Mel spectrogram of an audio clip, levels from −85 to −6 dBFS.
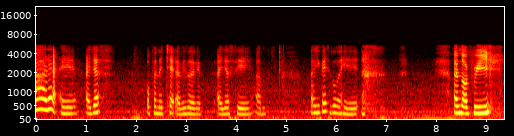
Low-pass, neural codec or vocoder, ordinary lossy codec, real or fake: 5.4 kHz; none; none; real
